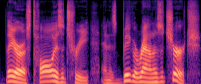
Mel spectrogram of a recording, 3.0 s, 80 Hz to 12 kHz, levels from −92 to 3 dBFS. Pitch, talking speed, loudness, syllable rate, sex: 155 Hz, 280 wpm, -16 LUFS, 6.0 syllables/s, male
